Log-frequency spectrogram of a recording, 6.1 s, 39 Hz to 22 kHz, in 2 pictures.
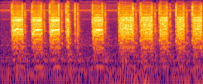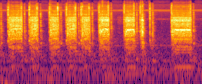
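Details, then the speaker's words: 1997-2001 Jeep XJ power door lock actuator, opened on the bench with stripped gears inside, then plugged in: repeated short buzzing motor bursts that whir and cut out without a firm final clunk; stripped actuator gears slipping, replacement needed. "Alright, well, here's the inside of it, and there's another set of gears underneath this I can't get apart, and there's something in there that's stripped out."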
